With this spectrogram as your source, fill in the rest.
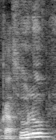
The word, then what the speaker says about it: Cthulhu: queremos que nadie nos llamaremos cazulo que es como se dice de forma así que la mayoría de aceptación de la palabra que está la forma que vamos a pronunciar y dicho esto pues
